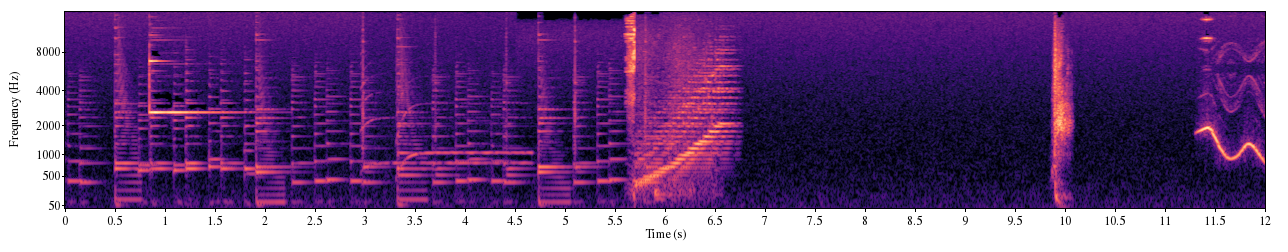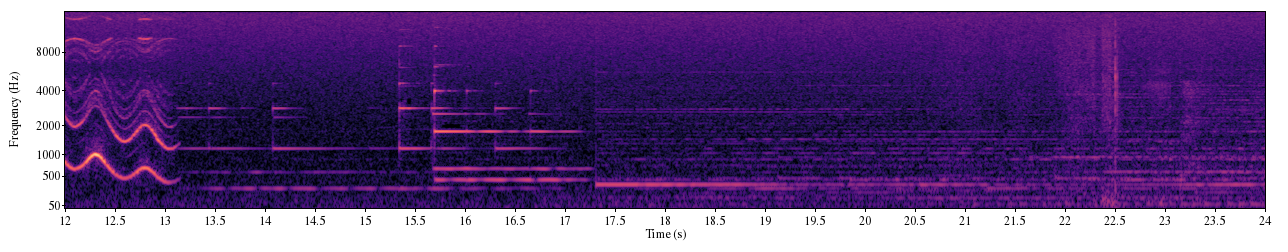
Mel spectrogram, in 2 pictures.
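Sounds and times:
sharp whack: 9.9 - 10.1
soft held music notes: 11.2 - 24.0
wobbling whistle sliding down: 11.3 - 13.3.

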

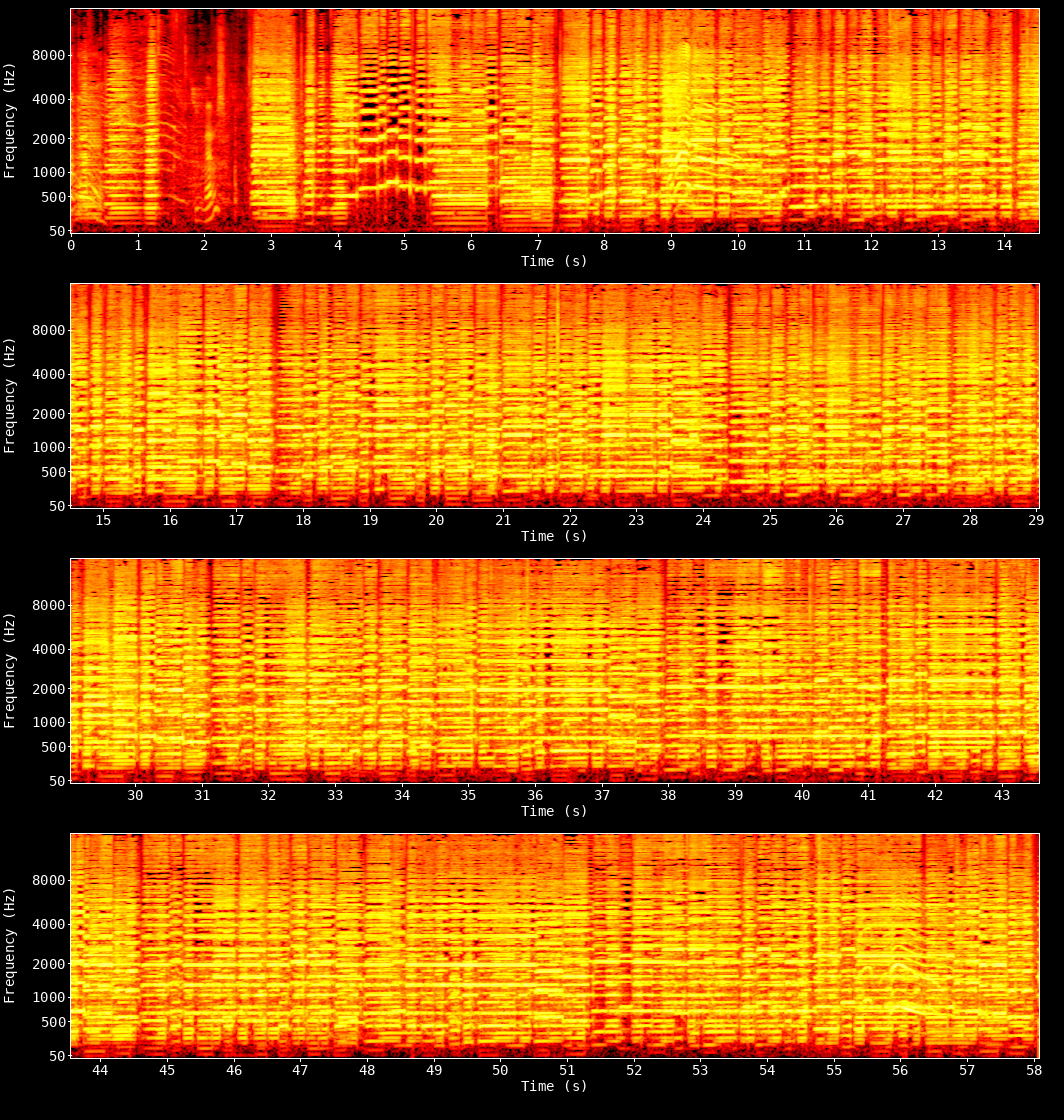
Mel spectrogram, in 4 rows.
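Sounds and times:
accordions playing dance tune: 0.0 - 58.0.

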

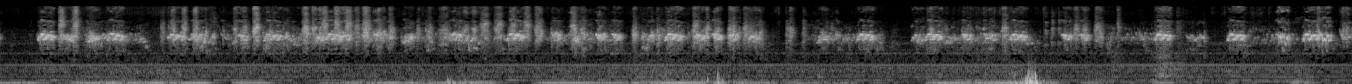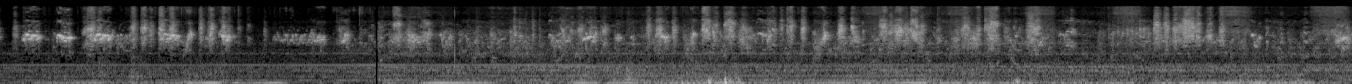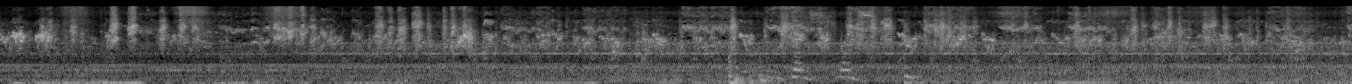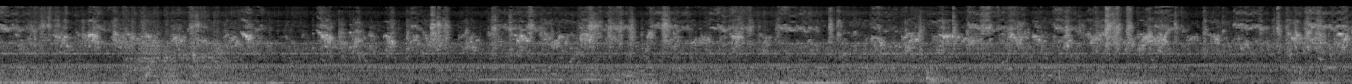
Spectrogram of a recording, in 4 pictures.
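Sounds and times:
budgerigars chattering: 0.0 - 54.0.

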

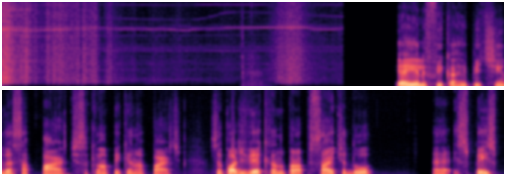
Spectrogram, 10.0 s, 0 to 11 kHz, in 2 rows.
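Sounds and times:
faint rising whine: 0.5 - 3.4
hiss: 2.4 - 3.4.

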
